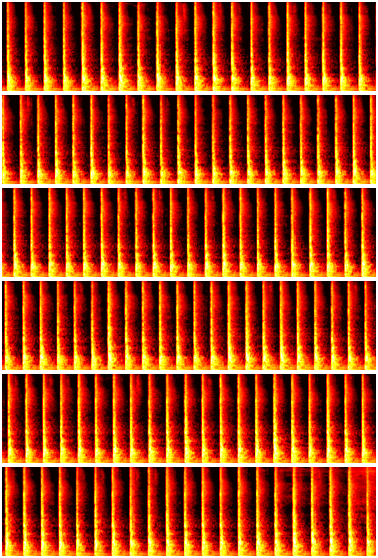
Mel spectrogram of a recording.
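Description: Hand-held shamanic frame drum with a rawhide-laced head, beaten with a padded beater in a steady, even beat of about four strokes a second, each stroke low in pitch. This is the monotonous journey beat that carries a shamanic drum journey.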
